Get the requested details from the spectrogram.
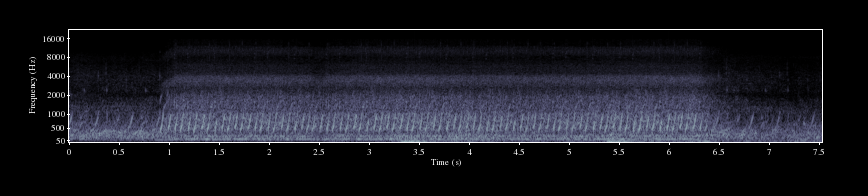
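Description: A small submarine engine hums steadily.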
